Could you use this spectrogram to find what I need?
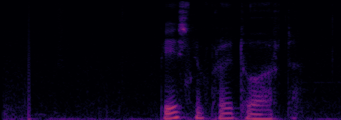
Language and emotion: Russian, sad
